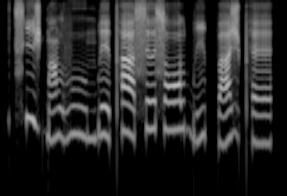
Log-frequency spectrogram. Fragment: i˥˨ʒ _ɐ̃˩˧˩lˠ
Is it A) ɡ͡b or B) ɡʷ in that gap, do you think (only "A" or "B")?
A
